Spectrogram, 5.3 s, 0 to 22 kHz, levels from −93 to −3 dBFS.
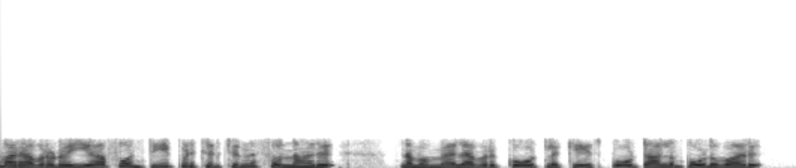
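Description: From the first moment to the last, the speech has gone through an AMR narrowband mobile codec, the old 2G/3G phone coder. Nothing gets through above about 3.8 kHz, so it sounds boxy and phone-like, and the voice has that plainly audible buzzy, synthetic edge you get when a vocal-tract model is rebuilt from only a few pulses per frame. The amount of damage fits a low bitrate, somewhere around 8 kbps.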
